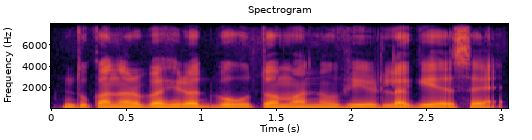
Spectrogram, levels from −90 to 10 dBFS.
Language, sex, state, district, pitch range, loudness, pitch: Assamese, male, Assam, Kamrup Metropolitan, 125-130 Hz, -16 LUFS, 130 Hz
